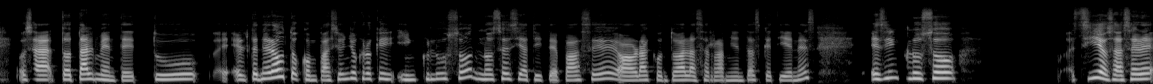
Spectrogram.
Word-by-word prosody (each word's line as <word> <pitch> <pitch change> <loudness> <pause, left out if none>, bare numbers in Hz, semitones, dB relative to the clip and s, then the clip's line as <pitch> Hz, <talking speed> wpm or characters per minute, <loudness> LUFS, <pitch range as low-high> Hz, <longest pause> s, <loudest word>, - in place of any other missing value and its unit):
o 220 - -6
sea, 215 -1 +5
totalmente 220 -6 +1
tú 235 +2 0 0.2
e - - -8
el 215 -2 -4
tener 255 +4 +3
autocompasión, 240 - +1
yo 275 - 0
creo 255 -1 -3
que, 255 -3 -3
incluso 245 +8 -3
no 235 -3 -1
sé 255 +2 -2
si 235 0 -4
a 220 - -1
ti 205 -1 -6
te - - -4
pase 230 +6 -1
ahora 195 +2 +3
con 200 -3 -8
todas 200 +1 +2
las 195 -1 -2
herramientas 190 +1 -6
que 195 - -8
tienes, 195 +11 -5 0.6
es 245 +2 +1
incluso, 280 -1 +3 1.2
sí 295 +3 +3
o 275 - +8
sea, 215 -2 +3
ser, 240 +3 +3
230 Hz, 165 wpm, -23 LUFS, 205-260 Hz, 1.2 s, o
